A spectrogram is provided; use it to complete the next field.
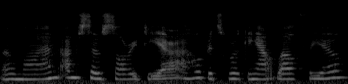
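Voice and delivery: proper-sounding British voice. Playing a pen pal meeting face to face in a skit: proper British accent. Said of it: "you sound so proper".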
